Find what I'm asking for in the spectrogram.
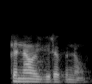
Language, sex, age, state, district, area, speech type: Manipuri, male, 18-30, Manipur, Chandel, rural, conversation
